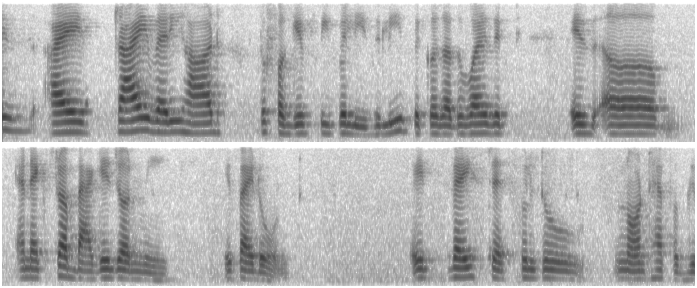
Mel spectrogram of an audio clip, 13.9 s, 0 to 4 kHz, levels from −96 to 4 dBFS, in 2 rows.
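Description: At 12.72 s the room sound behind the speech dips by about 7 dB and recovers by 12.9 s, a brief hole of roughly a fifth of a second. This is background gated by the echo canceller: while far-end audio was playing, the canceller pulled the microphone down to keep echo out, then released it. Unlike a packet-loss dropout, nothing goes fully silent or glitches; the ambience just sags and returns, heard through the narrow, telephone-band call path that stops at 4 kHz.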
